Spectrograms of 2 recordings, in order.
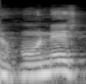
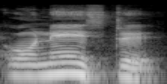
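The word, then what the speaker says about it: honest: तो ये शब्द आपने हमेशा पढ़े होंगे, इसको आपने होनेस्ट ही बोला होगा, लेकिन ये होता है ओनेस्ट, ओनेस्ट, ईमानदार। इसमें एच साइलेंट होता है।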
